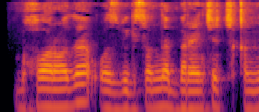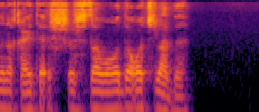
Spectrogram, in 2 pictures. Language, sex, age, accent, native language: Uzbek, male, 18-24, Navoiy, Uzbek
